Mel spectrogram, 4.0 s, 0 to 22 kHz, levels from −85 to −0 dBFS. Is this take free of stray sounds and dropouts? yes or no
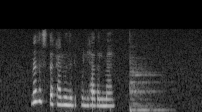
no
